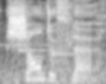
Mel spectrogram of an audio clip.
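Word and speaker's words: Champs de Fleurs: do you say that it's Shand FL it means Field of Flowers wa this is the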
